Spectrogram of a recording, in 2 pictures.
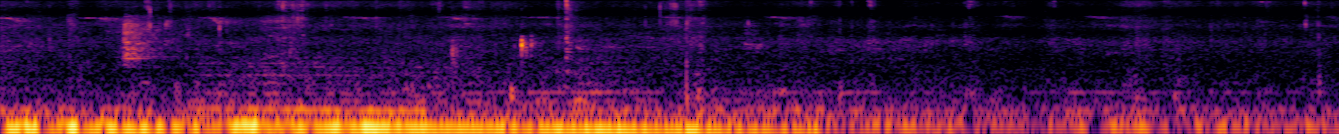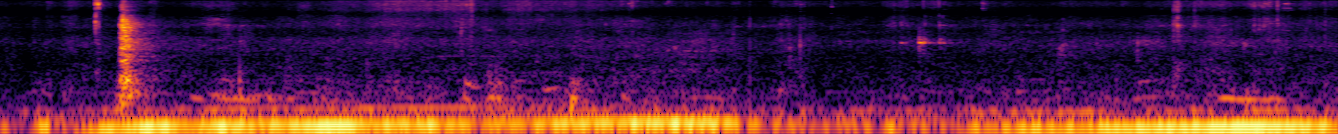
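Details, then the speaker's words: Stethoscope over the trachea during respiratory exam: low, hollow blowing breath sounds rising and falling with each breath, no wheeze or snoring: normal tracheal breath sound. "Listo. ¿Qué percibí? Ese soplo. Ahí no deben haber ruidos ni cirvilancias, ni ronquidos, ni nada."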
